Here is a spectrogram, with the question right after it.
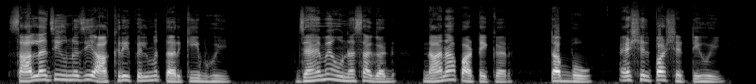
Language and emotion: Sindhi, neutral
